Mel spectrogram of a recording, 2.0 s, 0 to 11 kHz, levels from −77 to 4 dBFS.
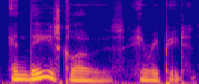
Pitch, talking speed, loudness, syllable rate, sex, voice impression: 120 Hz, 150 wpm, -16 LUFS, 5.5 syllables/s, male, masculine, middle-aged, relaxed, weak, slightly dark, slightly soft, raspy, calm, mature, slightly friendly, wild, kind, modest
